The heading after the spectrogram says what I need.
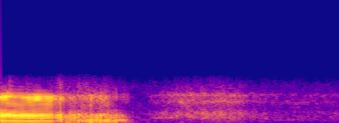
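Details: Snoring from a person sleeping deeply in Mauá: a single brief, rattling snore fading into a soft outbreath.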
